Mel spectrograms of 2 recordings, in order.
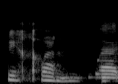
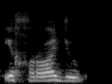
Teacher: Kalau ikhraj, dia tebal, kho-nya tetap mutlak. Kenapa? Karena setelahnya ada huruf ro juga tebal. Jadi dibaca ikhraju.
